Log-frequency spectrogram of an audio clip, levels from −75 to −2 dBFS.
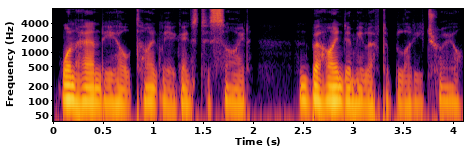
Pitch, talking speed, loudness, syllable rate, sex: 90 Hz, 235 wpm, -20 LUFS, 6.0 syllables/s, male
